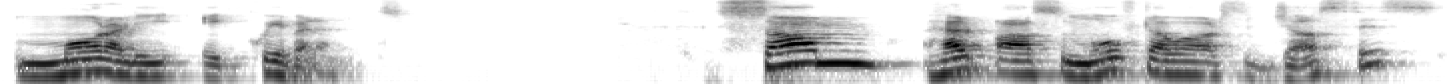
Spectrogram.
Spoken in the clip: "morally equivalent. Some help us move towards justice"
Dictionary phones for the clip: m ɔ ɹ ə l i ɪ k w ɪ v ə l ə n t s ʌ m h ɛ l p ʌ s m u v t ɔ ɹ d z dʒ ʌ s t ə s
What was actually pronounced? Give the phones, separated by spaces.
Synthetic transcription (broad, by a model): m ɔ ɹ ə l i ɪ k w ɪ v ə l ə n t s ʌ m h ɛ l p ʌ s m u v t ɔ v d s dʒ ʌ s t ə s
